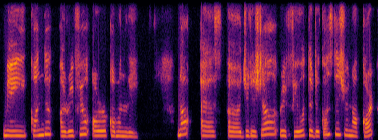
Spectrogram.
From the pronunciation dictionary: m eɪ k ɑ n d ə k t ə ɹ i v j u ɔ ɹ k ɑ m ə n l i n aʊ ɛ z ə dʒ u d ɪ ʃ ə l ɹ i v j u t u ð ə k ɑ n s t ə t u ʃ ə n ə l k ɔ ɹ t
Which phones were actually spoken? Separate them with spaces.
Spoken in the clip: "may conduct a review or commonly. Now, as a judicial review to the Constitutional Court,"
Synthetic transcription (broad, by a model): m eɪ k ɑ n d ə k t ə ɹ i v j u ɔ ɹ k ɑ m ə n l i n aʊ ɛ s ə dʒ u d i ʃ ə l ɹ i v j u t u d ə k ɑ n s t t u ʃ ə n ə k ɔ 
